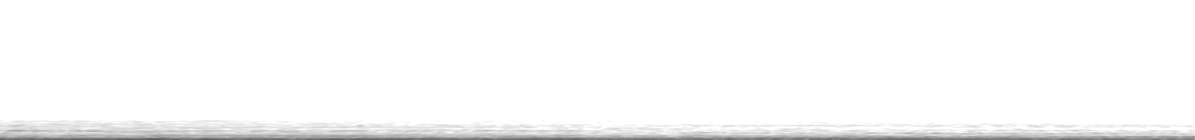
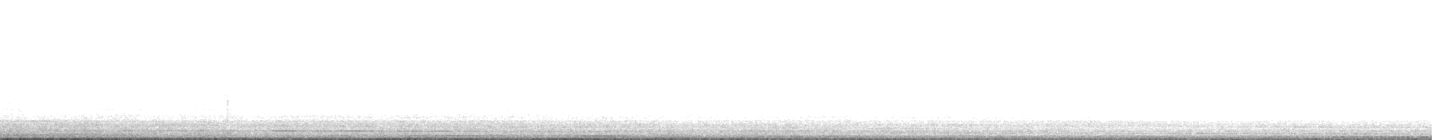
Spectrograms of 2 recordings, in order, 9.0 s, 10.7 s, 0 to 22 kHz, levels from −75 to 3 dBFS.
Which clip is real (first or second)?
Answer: second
